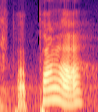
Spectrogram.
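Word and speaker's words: papá: is the potato El Papa with an accent mark and a masculine article and a different pronunciation with a stress on the second syllable we know to be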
